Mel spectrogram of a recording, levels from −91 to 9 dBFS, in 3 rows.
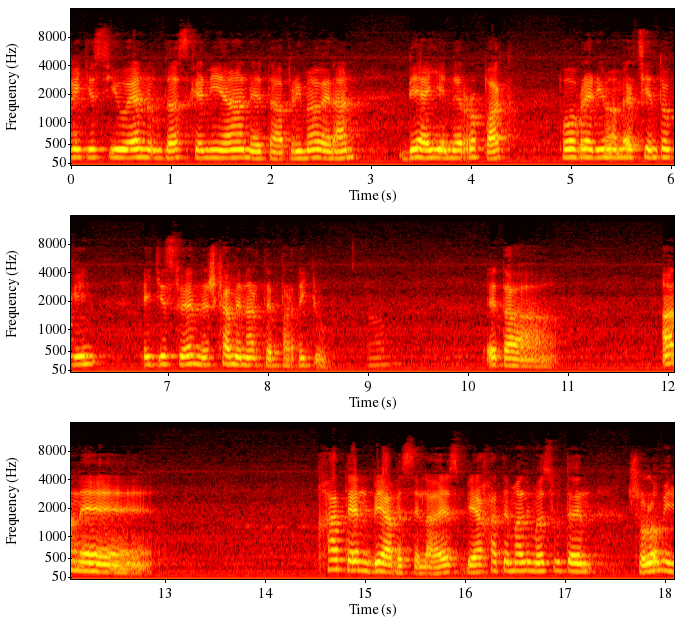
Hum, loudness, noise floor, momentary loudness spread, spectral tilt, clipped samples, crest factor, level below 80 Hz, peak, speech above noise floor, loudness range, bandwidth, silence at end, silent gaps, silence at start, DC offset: none; -21 LUFS; -46 dBFS; 16 LU; -5.5 dB/octave; under 0.1%; 16 dB; -64 dBFS; -6 dBFS; 26 dB; 5 LU; 9.8 kHz; 0 s; none; 0 s; 0.5%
